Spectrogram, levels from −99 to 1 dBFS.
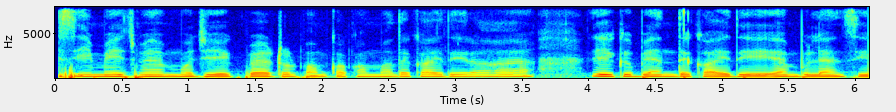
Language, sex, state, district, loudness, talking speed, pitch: Hindi, female, Chhattisgarh, Sarguja, -22 LUFS, 175 wpm, 195 Hz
